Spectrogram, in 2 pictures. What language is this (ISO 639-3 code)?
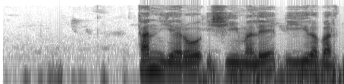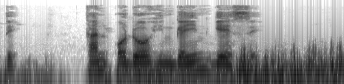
orm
